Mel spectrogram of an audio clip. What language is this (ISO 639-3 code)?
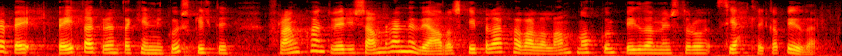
isl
